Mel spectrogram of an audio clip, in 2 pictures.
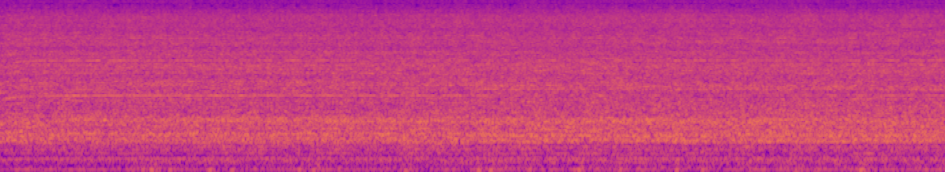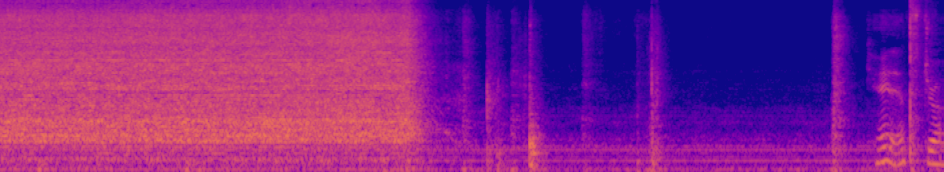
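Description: A heat tool drying craft paint runs as a loud, steady whir for about thirteen seconds, then cuts off, leaving quiet handling sounds and light clicks.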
